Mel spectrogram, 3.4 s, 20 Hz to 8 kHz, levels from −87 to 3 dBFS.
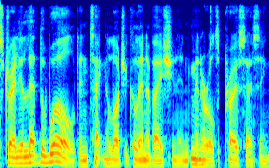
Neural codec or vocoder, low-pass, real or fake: none; 7.2 kHz; real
